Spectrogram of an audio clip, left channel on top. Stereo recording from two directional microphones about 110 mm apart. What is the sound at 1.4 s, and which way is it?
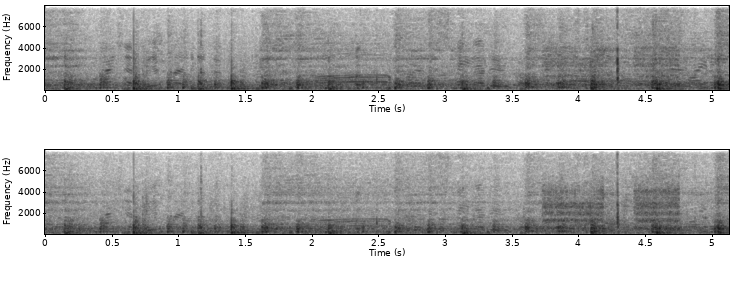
Music, 10° left (ahead or behind).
